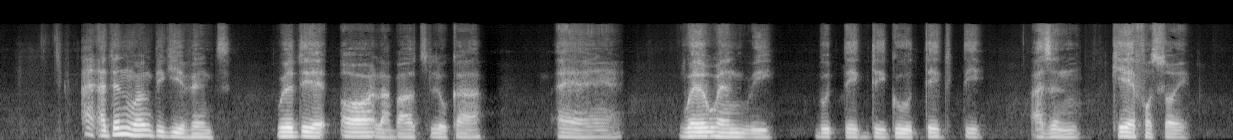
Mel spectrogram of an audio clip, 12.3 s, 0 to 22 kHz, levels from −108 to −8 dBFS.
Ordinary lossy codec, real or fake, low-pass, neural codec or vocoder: MP3, 64 kbps; fake; 10.8 kHz; codec, 16 kHz in and 24 kHz out, 0.6 kbps, FocalCodec, streaming, 2048 codes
